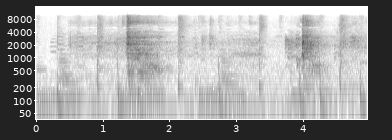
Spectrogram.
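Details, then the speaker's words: Dog with kennel cough: harsh, hoarse, honking barking cough bursts over background music. "hoarse, barking cough, often it's accompanied by hacking up of white foam."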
